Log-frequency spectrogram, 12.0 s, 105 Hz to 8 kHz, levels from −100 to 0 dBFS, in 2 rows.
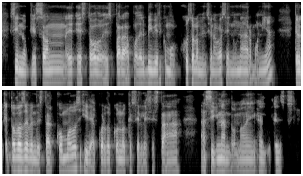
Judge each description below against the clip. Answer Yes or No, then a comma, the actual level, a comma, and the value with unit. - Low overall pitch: Yes, low, 115 Hz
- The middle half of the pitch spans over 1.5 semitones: No, narrow, 1.2 semitones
